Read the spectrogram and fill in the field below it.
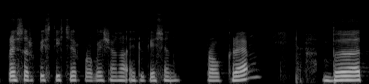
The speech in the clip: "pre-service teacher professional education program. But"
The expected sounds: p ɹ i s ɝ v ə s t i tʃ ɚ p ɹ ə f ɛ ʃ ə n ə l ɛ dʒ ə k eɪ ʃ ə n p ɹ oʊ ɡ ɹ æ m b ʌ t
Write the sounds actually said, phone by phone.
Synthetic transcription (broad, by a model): p ɹ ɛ s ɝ f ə s t i tʃ ɚ p ɹ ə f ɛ s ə n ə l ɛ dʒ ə k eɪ s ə n p ɹ oʊ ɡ ɹ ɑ m b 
